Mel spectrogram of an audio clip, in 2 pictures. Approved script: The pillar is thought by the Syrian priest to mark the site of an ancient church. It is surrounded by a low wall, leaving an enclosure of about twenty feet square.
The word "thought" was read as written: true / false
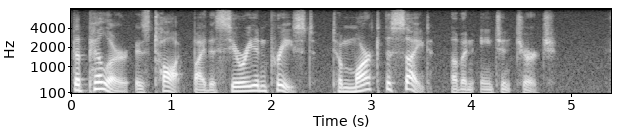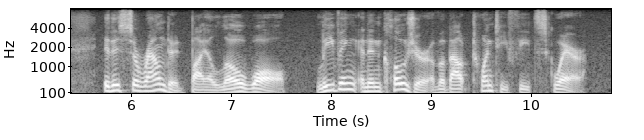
false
